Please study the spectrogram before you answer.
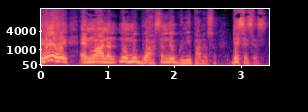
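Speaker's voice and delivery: usual speaking voice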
